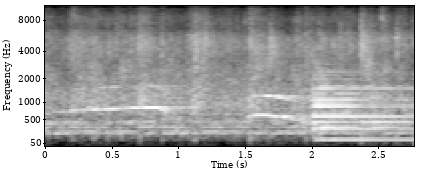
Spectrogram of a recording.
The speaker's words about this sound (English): Oh, clap your hands and praise him before you're seated.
